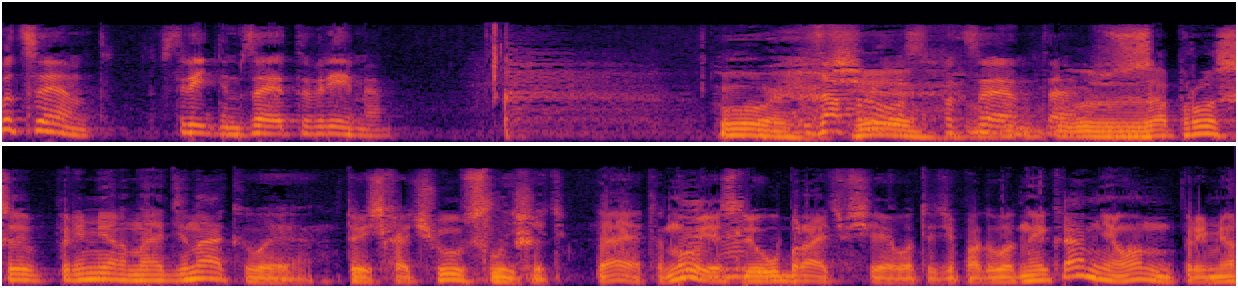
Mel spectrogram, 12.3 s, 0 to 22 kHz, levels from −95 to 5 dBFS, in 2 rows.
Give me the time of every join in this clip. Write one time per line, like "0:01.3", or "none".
none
